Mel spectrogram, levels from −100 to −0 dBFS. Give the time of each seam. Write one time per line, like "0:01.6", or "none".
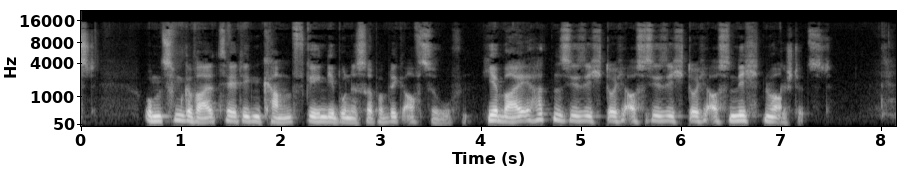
0:04.0
0:05.6
0:07.0

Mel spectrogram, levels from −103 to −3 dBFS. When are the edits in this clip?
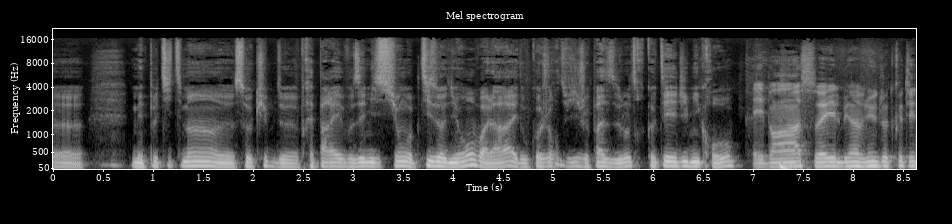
0:06.9

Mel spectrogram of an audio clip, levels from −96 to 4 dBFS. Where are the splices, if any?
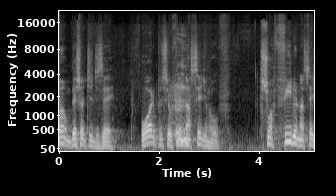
none

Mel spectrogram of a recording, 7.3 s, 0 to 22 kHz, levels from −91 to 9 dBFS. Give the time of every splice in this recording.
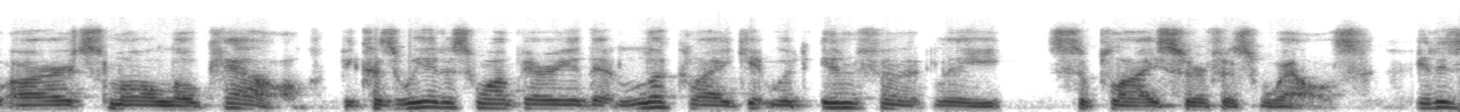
0:01.6
0:05.1

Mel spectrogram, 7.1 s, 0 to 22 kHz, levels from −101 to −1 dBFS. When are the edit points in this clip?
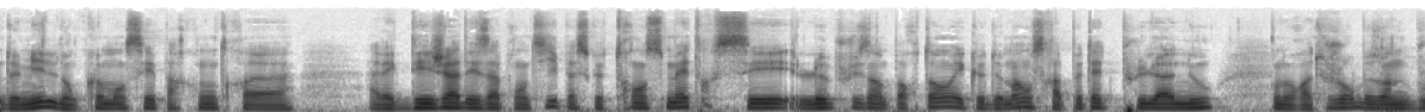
none

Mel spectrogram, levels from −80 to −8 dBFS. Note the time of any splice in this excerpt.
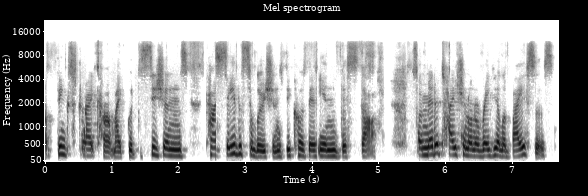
0:02.5
0:04.1

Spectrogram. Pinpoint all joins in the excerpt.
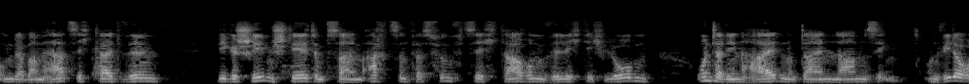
none

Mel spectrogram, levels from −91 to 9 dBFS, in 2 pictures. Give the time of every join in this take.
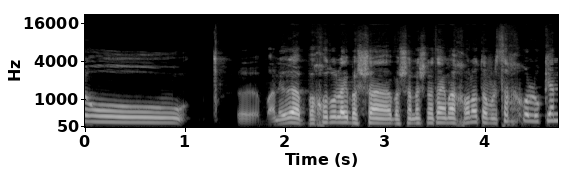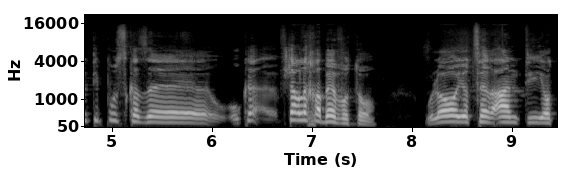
none

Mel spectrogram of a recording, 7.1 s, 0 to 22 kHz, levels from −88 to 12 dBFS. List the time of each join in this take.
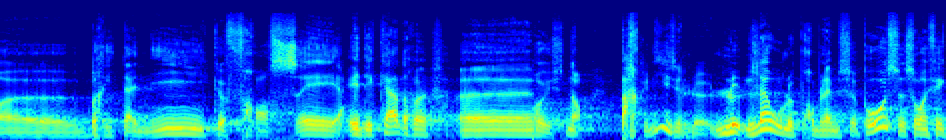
0:02.6
0:04.0
0:04.8

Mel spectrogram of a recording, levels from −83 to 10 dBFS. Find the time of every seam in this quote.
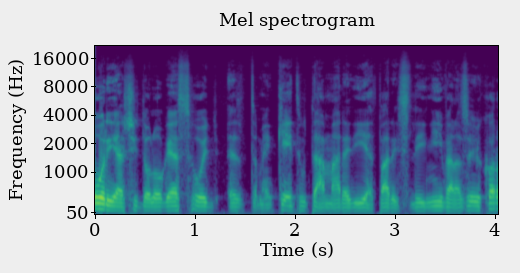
0:01.5
0:02.0
0:02.8

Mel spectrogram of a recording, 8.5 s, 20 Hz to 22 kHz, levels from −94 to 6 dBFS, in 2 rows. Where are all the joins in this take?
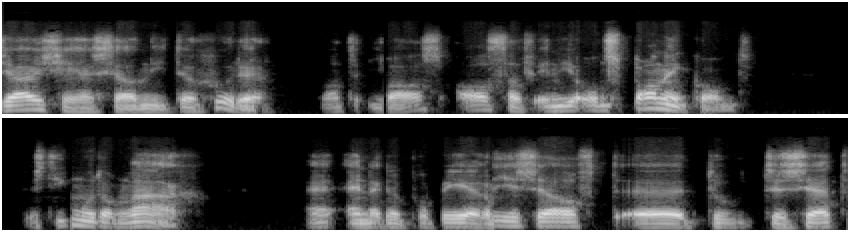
0:01.9
0:02.6
0:04.6
0:06.2
0:06.7

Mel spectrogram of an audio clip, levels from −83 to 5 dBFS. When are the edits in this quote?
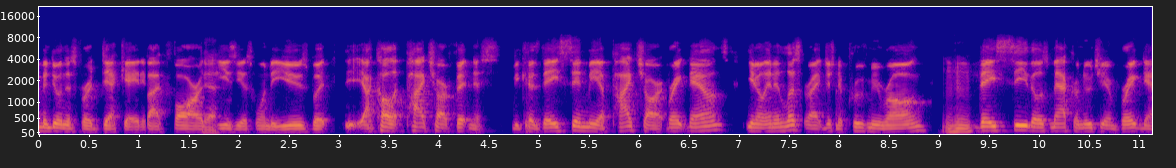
0:01.1
0:03.0
0:05.0
0:06.3
0:07.0
0:07.6
0:08.0
0:08.9

